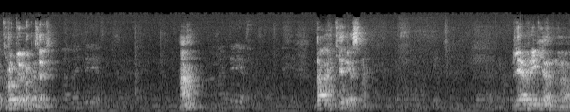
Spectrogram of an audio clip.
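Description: A young man speaks in bursts through a microphone and loudspeakers in an echoing hall.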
